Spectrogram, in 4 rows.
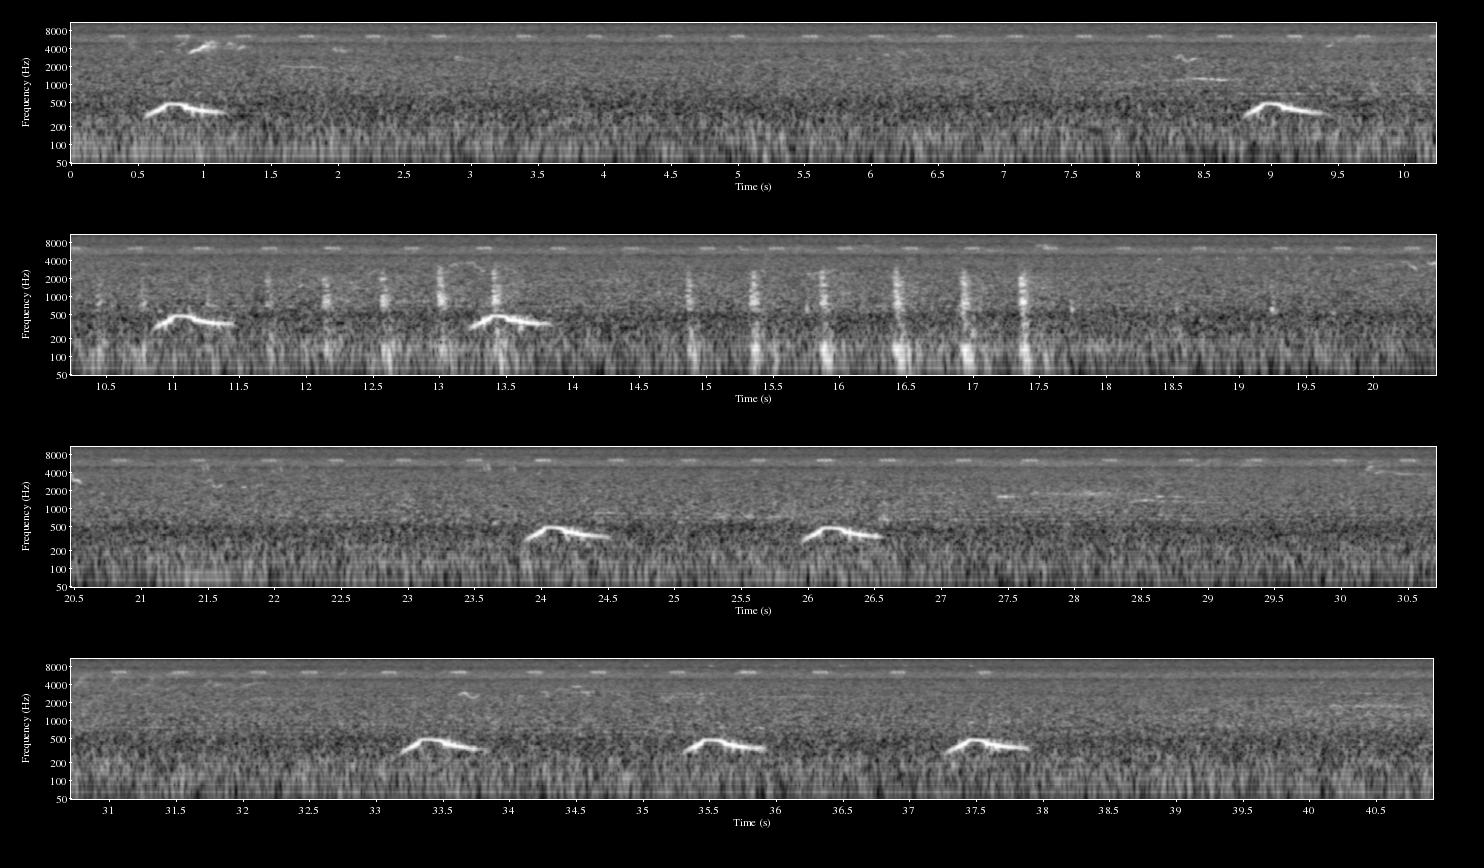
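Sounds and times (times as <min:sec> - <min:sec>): dove hooting: 0:00.6 - 0:01.2, 0:08.8 - 0:09.4, 0:10.8 - 0:11.7, 0:13.0 - 0:13.9, 0:23.9 - 0:24.6, 0:25.9 - 0:26.7, 0:33.2 - 0:33.9, 0:35.3 - 0:36.0, 0:37.2 - 0:38.0.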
